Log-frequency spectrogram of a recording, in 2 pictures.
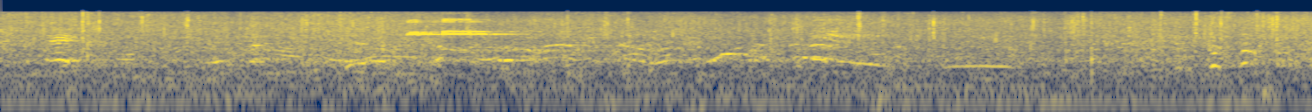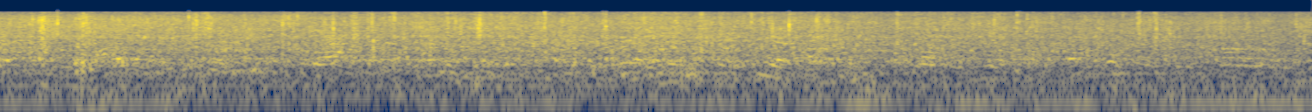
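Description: Water splashing as water polo players swim and thrash in a pool, a steady crackling patter, with voices of people on the deck in the background.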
